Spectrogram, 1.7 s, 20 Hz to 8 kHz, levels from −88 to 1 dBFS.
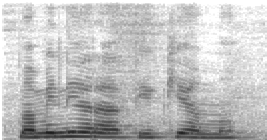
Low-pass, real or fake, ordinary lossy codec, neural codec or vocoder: none; real; none; none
